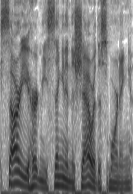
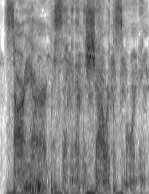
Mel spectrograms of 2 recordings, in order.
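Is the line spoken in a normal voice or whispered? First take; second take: normal; whispered. First: It is spoken in a normal voice. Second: It is spoken in a whisper.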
